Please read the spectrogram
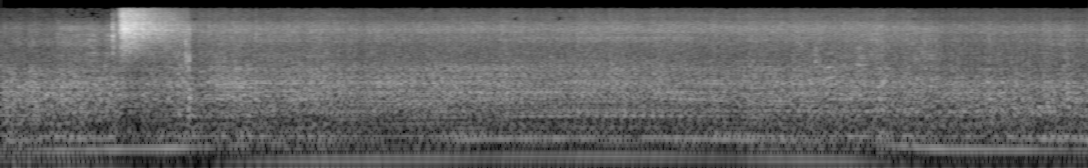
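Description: Small diesel shunting locomotive's engine running steadily, heard from inside its cab as it moves slowly along the track, with a short hiss a little over a second in. The engine note shifts near the end.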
